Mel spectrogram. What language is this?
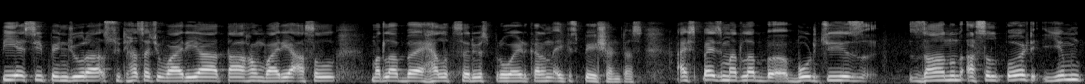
Kashmiri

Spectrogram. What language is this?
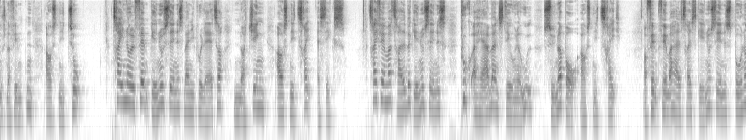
Danish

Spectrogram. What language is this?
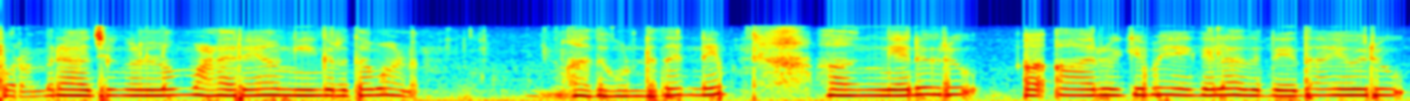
Malayalam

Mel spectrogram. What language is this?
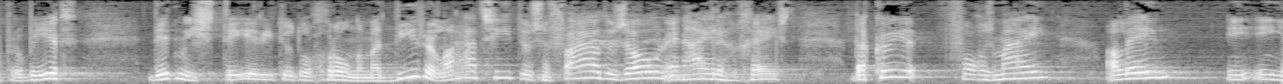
Dutch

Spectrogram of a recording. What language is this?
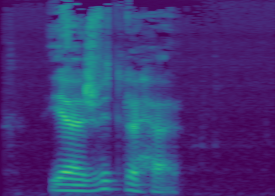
Kabyle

